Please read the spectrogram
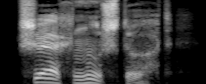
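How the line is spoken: Hissing. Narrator (Russian): прошипел Геральт

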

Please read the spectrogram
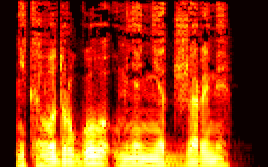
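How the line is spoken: Plain. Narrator (Russian): ответила она

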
